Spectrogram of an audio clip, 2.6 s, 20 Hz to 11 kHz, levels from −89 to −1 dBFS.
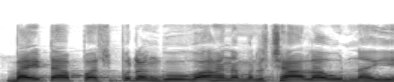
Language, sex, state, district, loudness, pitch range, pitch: Telugu, female, Telangana, Adilabad, -14 LUFS, 220-230 Hz, 225 Hz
